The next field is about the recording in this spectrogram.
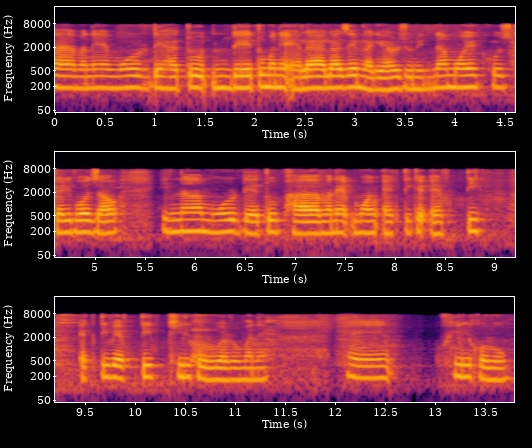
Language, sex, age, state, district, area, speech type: Assamese, female, 30-45, Assam, Kamrup Metropolitan, urban, spontaneous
